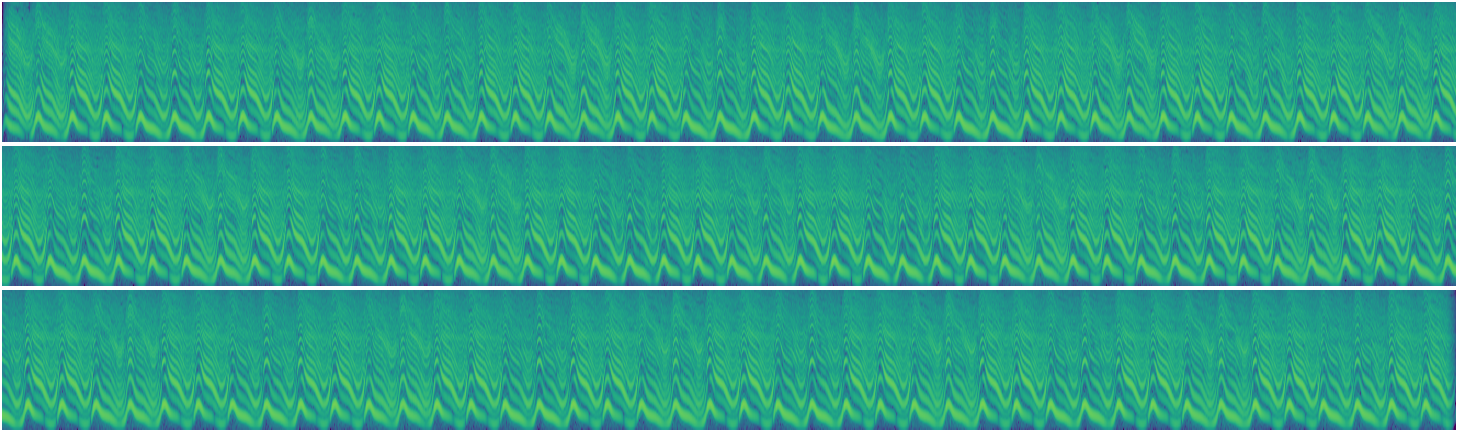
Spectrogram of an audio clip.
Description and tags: Police Siren (Synth, cartoonish)
The sound is mono despite the stereo file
